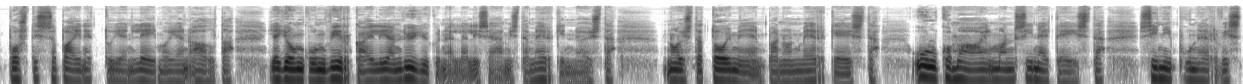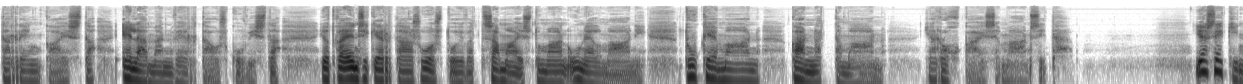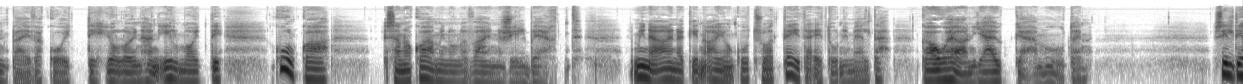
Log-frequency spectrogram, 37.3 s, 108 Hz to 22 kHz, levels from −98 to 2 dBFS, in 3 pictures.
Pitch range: 120-155 Hz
